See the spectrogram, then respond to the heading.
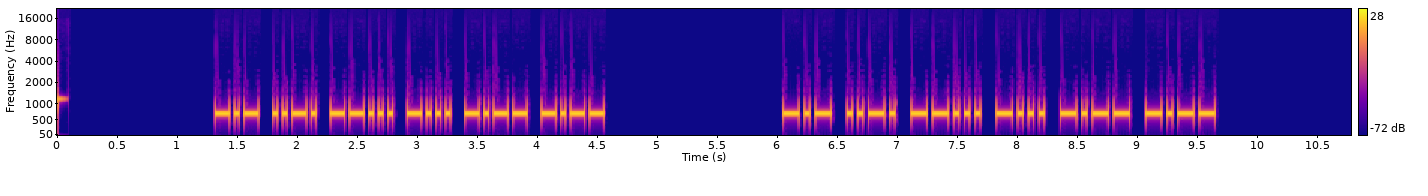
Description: Morse code, heard as a keyed tone, about 30 wpm, 700 Hz. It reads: KF7BYY KF7BYY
